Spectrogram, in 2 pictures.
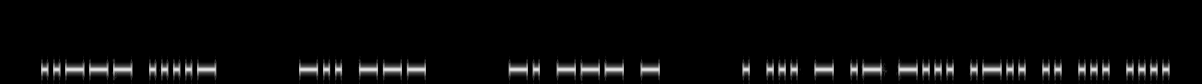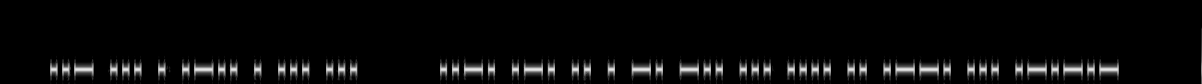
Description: Morse code, heard as a keyed tone, about 20 wpm, 700 Hz. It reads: 24 DO NOT ESTABLISH USELESS FRIENDSHIPS.
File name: CW / jodorowsky / 82 commandments 20-20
